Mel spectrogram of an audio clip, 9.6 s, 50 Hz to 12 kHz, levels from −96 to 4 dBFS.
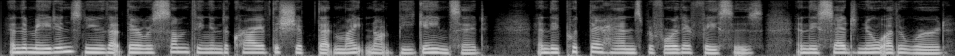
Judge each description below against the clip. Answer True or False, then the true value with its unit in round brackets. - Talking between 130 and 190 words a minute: False (205 wpm)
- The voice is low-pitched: False (190 Hz)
